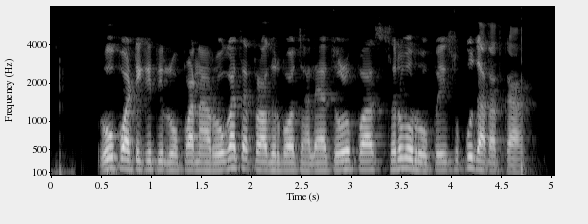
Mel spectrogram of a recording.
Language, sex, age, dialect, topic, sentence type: Marathi, male, 36-40, Standard Marathi, agriculture, question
